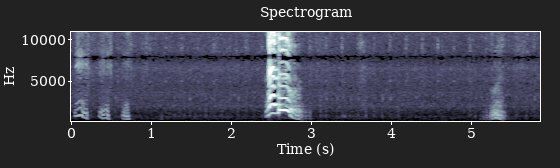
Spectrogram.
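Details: A dog giving its first bark: three quick high whimpering yelps, a pause, then one loud rough bark, and later a single softer yelp in a quiet room.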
